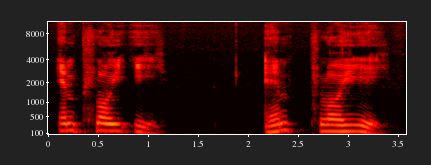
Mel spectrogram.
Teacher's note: The stress is on the second syllable, ploy.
